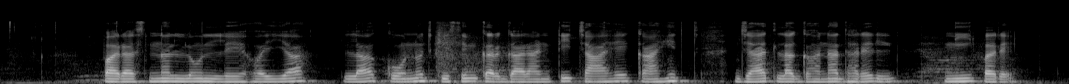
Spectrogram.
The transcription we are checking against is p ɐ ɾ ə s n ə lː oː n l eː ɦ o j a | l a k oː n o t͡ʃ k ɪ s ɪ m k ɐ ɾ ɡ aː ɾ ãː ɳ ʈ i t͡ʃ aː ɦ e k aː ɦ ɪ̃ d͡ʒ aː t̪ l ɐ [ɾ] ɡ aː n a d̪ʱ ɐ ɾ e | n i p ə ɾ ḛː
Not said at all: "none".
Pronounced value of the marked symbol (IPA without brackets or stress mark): none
